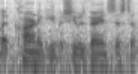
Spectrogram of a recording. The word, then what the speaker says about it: Carnegie: She was like a descendant of She was Scottish and she was a descendant of the uh Carnegies. That's right. We at the time called it Carnegie, but she was very insistent.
